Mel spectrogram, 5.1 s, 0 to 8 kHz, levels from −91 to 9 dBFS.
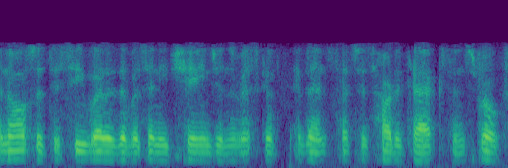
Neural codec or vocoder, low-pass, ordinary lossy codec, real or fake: none; 7.2 kHz; AAC, 16 kbps; real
